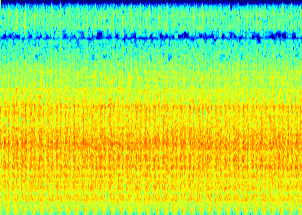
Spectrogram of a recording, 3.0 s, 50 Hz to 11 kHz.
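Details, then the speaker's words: Royal Enfield Himalayan 450 idling with a sharp even tick about 220 a minute over a steady single-cylinder thump; excessive tappet noise, returned within 20 km after tappets were tightened. "ಕೇಳಿಸ್ತಾ ಇದಿಯಾ so vehicle engine ಅಲ್ಲಿ noise ಇದೆ reason ಏನಪ್ಪಾ ಅಂತ ಅಂದ್ರೆ ಟ್ಯಾಪೆಟ್ noise ತುಂಬಾ ಜಾಸ್ತಿ ಇದೆ"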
